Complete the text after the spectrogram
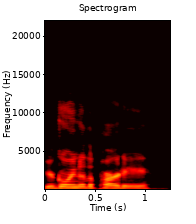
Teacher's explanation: with a rising intonation, it sounds like a question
